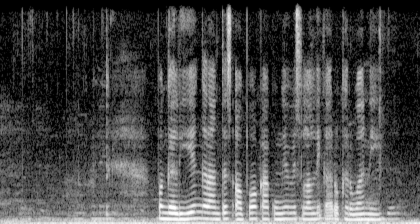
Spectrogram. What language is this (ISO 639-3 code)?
jav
